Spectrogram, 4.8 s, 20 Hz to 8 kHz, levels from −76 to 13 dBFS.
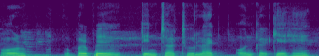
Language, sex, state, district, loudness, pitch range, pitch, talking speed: Hindi, male, Arunachal Pradesh, Papum Pare, -18 LUFS, 130-145 Hz, 140 Hz, 125 wpm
